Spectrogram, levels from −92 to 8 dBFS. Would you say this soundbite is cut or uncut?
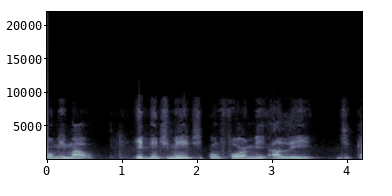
cut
